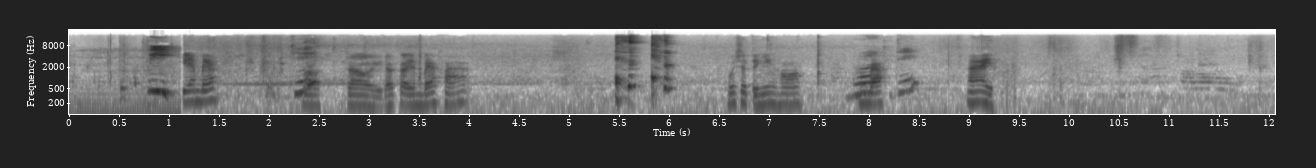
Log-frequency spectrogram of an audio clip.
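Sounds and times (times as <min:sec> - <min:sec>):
person coughing: 0:05.5 - 0:06.1.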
